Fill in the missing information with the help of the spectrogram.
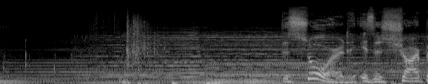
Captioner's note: metal clanging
